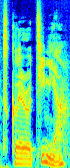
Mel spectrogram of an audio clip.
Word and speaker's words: Sclerotinia: Sclerotinia. – Sclerotinia.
